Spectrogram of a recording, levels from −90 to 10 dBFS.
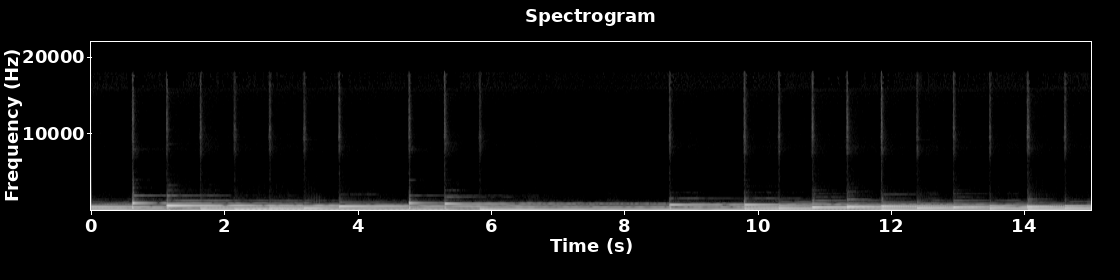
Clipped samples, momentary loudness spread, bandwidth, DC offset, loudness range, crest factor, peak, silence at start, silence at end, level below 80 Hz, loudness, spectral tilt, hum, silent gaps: under 0.1%; 10 LU; 2.1 kHz; under 0.1%; 6 LU; 14 dB; -6 dBFS; 0 s; 0 s; -60 dBFS; -21 LUFS; -13.5 dB/octave; none; none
